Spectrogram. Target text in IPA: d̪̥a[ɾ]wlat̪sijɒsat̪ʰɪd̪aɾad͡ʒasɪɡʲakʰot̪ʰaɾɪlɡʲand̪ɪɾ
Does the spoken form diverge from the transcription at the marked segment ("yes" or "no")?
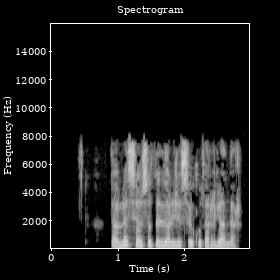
yes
